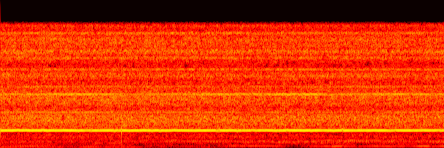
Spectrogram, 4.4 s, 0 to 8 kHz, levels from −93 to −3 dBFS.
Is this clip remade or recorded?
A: remade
